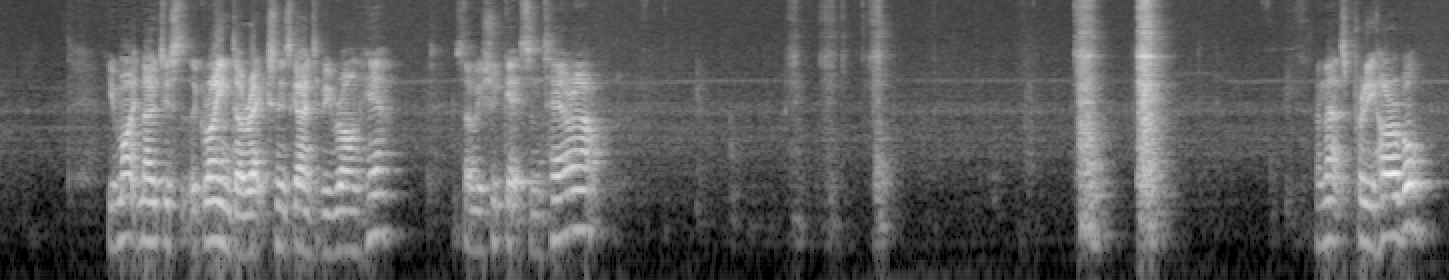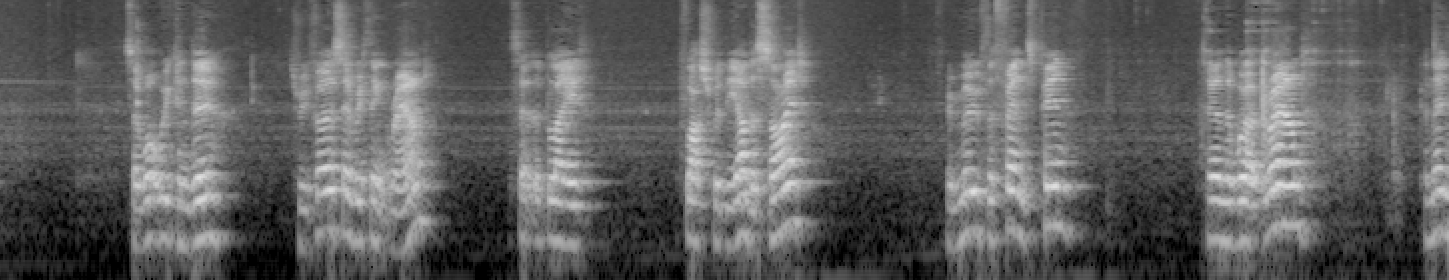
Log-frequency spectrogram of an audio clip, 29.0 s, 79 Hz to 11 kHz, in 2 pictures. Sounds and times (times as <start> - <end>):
Speech: 1.1 - 4.0, 4.6 - 6.1, 13.2 - 14.3, 15.8 - 16.8, 17.4 - 18.9, 19.6 - 20.4, 21.3 - 22.7, 24.0 - 25.3, 26.5 - 27.6, 28.7 - 28.9.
